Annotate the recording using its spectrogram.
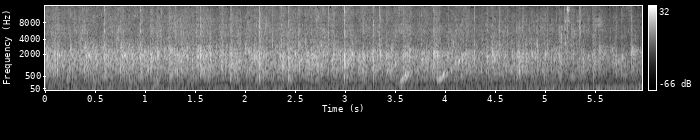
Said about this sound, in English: Everyone, can I get a round of applause for our host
